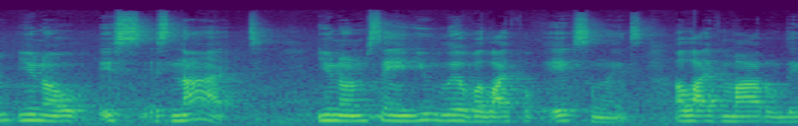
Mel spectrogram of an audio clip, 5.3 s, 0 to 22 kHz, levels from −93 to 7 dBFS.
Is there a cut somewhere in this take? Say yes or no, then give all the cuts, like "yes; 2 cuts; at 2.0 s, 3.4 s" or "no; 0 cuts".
yes; 1 cut; at 1.0 s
